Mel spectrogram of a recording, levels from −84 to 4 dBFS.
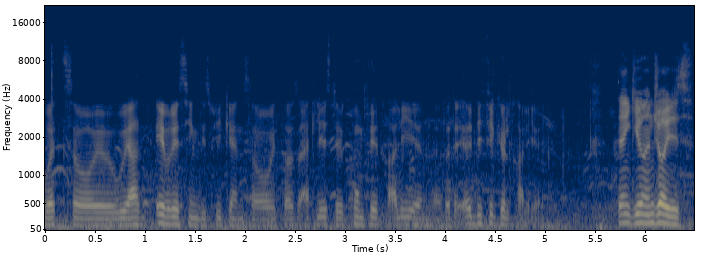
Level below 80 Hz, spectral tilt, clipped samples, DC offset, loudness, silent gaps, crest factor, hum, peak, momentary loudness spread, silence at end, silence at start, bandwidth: -58 dBFS; -5.5 dB/octave; under 0.1%; under 0.1%; -39 LUFS; none; 22 dB; none; -16 dBFS; 17 LU; 0 s; 0 s; 13.5 kHz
